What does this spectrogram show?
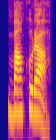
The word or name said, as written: बाँकुरा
